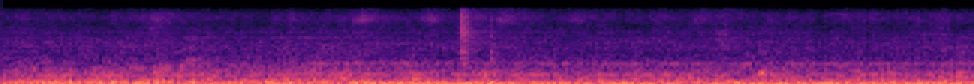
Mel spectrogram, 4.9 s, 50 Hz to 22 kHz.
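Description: Cabin noise inside an Airbus A380 taxiing: a dense low rumble of the engines and rolling gear with a faint steady engine whine.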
